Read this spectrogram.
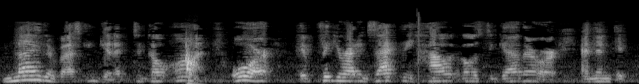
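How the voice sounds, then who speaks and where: An older man telling a rambling story in casual chat, animated when he acts out what people said. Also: on the high side, moderate pace, highs cut off, heavy background noise.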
